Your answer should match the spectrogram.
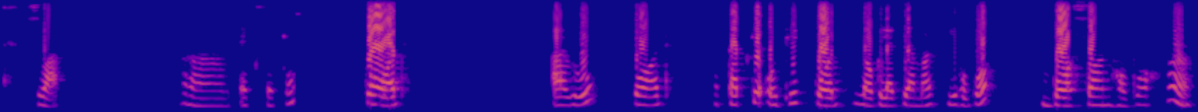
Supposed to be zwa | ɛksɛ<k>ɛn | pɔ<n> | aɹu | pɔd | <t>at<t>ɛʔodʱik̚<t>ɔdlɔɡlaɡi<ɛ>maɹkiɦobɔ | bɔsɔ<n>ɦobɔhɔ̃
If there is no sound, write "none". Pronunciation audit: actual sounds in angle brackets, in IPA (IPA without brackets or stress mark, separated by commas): k, d, t, k, p, a, n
